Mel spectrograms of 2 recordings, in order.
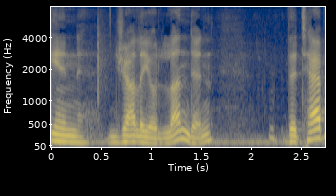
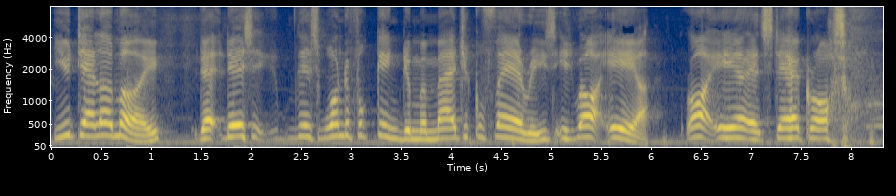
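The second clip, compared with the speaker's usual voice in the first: mock English accent; 5 semitones higher, 3 dB louder than usual. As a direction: declaim in a put-on English accent. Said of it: "that's an amazing accent".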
